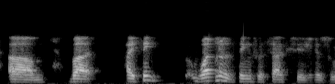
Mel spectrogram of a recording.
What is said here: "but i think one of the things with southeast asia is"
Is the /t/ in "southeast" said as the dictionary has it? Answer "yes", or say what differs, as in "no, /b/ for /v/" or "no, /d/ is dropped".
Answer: no, /t/ is dropped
